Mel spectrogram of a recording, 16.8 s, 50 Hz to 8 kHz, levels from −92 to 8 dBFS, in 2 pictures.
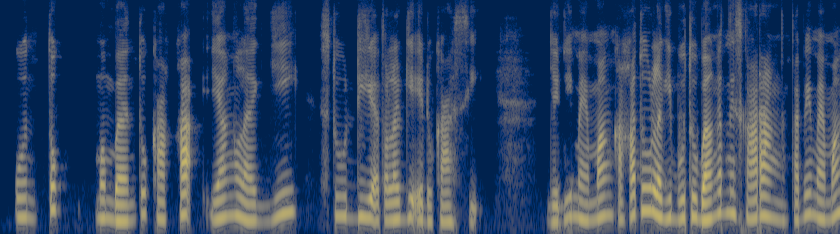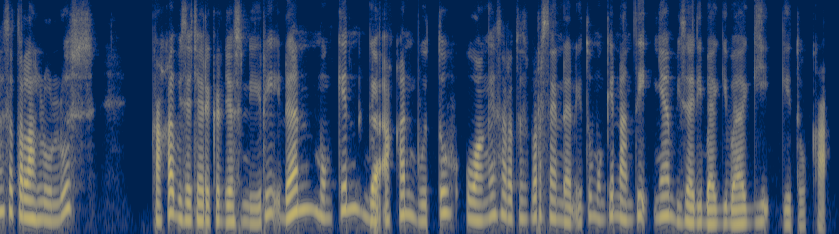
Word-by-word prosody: untuk 195 Hz, +8 st, -3 dB, 0.3 s
membantu 180 Hz, +2 st, +1 dB
Kakak 190 Hz, +5 st, +3 dB
yang 195 Hz, +3 st, -1 dB
lagi 180 Hz, +7 st, -1 dB, 0.2 s
studi, 200 Hz, -2 st, -2 dB
atau 165 Hz, +1 st, -3 dB
lagi 175 Hz, +2 st, 0 dB
edukasi. 155 Hz, -1 st, -5 dB, 0.7 s
Jadi, 170 Hz, +6 st, -3 dB
memang 185 Hz, +3 st, +1 dB
Kakak 215 Hz, +4 st, +1 dB
tuh, 260 Hz, -, +4 dB
lagi 195 Hz, -3 st, +6 dB
butuh 190 Hz, +3 st, +1 dB
banget 180 Hz, +7 st, +7 dB
nih, 235 Hz, -1 st, 0 dB
sekarang, 185 Hz, -1 st, +3 dB
tapi 185 Hz, +6 st, -2 dB
memang 190 Hz, +4 st, +1 dB
setelah 210 Hz, -7 st, +4 dB
lulus, 235 Hz, -, -4 dB, 0.6 s
Kakak 235 Hz, -1 st, +3 dB
bisa 175 Hz, -2 st, +1 dB
cari 165 Hz, -1 st, +2 dB
kerja 160 Hz, -1 st, +1 dB
sendiri, 155 Hz, +9 st, -5 dB
dan 250 Hz, +8 st, +5 dB
mungkin 240 Hz, +7 st, -2 dB
nggak 170 Hz, -7 st, +3 dB
akan 220 Hz, -1 st, -1 dB
butuh 230 Hz, +9 st, -2 dB, 0.2 s
uangnya 175 Hz, +3 st, +2 dB
100% 190 Hz, -1 st, -4 dB
dan 150 Hz, -2 st, -1 dB
itu 150 Hz, -, -9 dB
mungkin 190 Hz, +3 st, -6 dB
nantinya 200 Hz, +3 st, -2 dB
bisa 160 Hz, -2 st, -1 dB
dibagi-bagi, 140 Hz, +1 st, -1 dB
gitu 130 Hz, -3 st, -9 dB
Kak. -, -, -3 dB
185 Hz, 150 wpm, -24 LUFS, 165-210 Hz, 0.7 s, banget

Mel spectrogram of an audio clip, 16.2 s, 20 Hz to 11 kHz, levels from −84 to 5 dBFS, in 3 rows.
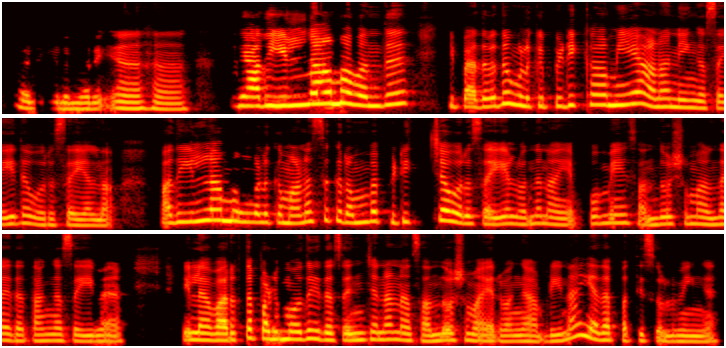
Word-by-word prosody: அப்படிங்கிற 185 Hz, -2 st, -5 dB
மாரி. 175 Hz, 0 st, -2 dB, 0.2 s
ஆஹா. 185 Hz, -2 st, -2 dB, 0.7 s
அது 265 Hz, +1 st, +5 dB
இல்லாம 320 Hz, +4 st, +7 dB, 0.2 s
வந்து 275 Hz, +2 st, +3 dB, 0.4 s
இப்போ 245 Hz, -, -3 dB
அது -, -, -1 dB
வந்து 330 Hz, +6 st, +2 dB
உங்களுக்கு 255 Hz, -4 st, 0 dB
பிடிக்காமயே, 290 Hz, +3 st, +2 dB
ஆனா 240 Hz, -1 st, +2 dB
நீங்க 215 Hz, -2 st, -1 dB
செய்த 205 Hz, +4 st, -2 dB
ஒரு 175 Hz, -1 st, -5 dB
செயல் 165 Hz, -2 st, -3 dB
தான். -, -, -10 dB, 0.4 s
அது 245 Hz, -, -1 dB
இல்லாம 300 Hz, 0 st, +4 dB
உங்களுக்கு 250 Hz, -1 st, -2 dB
மனசுக்கு 280 Hz, +6 st, -2 dB
ரொம்ப 255 Hz, +4 st, 0 dB
பிடிச்ச 255 Hz, +2 st, -7 dB, 0.2 s
ஒரு 220 Hz, -3 st, 0 dB
செயல் 200 Hz, +2 st, -1 dB
வந்து, 220 Hz, +3 st, -5 dB
நான் 185 Hz, -2 st, -3 dB
எப்பவுமே 225 Hz, +3 st, -5 dB, 0.2 s
சந்தோஷமா 205 Hz, +2 st, -4 dB
இருந்தா 190 Hz, +1 st, -1 dB
இத 180 Hz, -, -2 dB
தாங்க 180 Hz, 0 st, -3 dB
செய்வேன். 165 Hz, +1 st, -3 dB, 0.5 s
இல்ல 205 Hz, -1 st, +3 dB
வருத்தப்படும்போது 225 Hz, +2 st, +2 dB
இதை 205 Hz, -2 st, +1 dB
செஞ்சேன்னா, 210 Hz, +2 st, 0 dB
நான் 185 Hz, -2 st, -3 dB
சந்தோஷமாயிருவேங்க 170 Hz, -2 st, -2 dB
அப்டின்னா 180 Hz, -, -3 dB
எத 200 Hz, -1 st, +1 dB
பத்தி 180 Hz, 0 st, -6 dB
சொல்லுவீங்க? 160 Hz, 0 st, -2 dB
210 Hz, 160 wpm, -24 LUFS, 185-260 Hz, 0.7 s, இல்லாம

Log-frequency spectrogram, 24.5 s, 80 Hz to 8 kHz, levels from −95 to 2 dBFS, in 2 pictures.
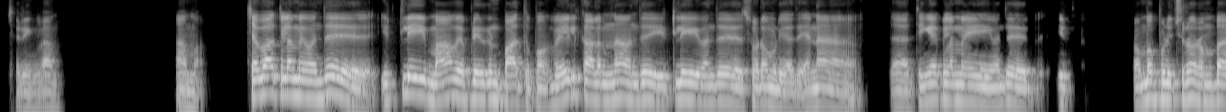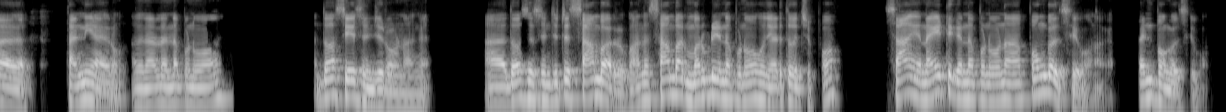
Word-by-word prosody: சரிங்களா. 90 Hz, +1 st, -6 dB, 1.3 s
ஆமா. 95 Hz, -1 st, -3 dB, 0.5 s
செவ்வாய்கிழம 165 Hz, 0 st, +4 dB
வந்து 150 Hz, +5 st, +2 dB, 0.6 s
இட்லி 170 Hz, +7 st, 0 dB, 0.2 s
மாவு 150 Hz, +4 st, +1 dB
எப்படி 140 Hz, 0 st, +2 dB
இருக்குன்னு 135 Hz, -2 st, +1 dB
பாத்துப்போம். 115 Hz, -3 st, -2 dB
வெயில் 150 Hz, +5 st, +2 dB
காலம்னா 135 Hz, 0 st, +2 dB
வந்து 130 Hz, +1 st, +1 dB, 0.2 s
இட்லி 135 Hz, +4 st, +1 dB, 0.2 s
வந்து 120 Hz, +2 st, 0 dB, 0.3 s
சுட 115 Hz, 0 st, 0 dB
முடியாது. 95 Hz, -3 st, 0 dB
ஏனா, 110 Hz, +2 st, 0 dB, 0.9 s
திங்ககிழமை 130 Hz, 0 st, 0 dB, 0.3 s
வந்து 125 Hz, +2 st, 0 dB, 1.2 s
ரொம்ப 130 Hz, +4 st, +3 dB
புளிச்சுரும். 135 Hz, +1 st, +2 dB
ரொம்ப 125 Hz, +1 st, +1 dB, 0.8 s
தண்ணியாயிரும். 125 Hz, -7 st, 0 dB
அதனால 110 Hz, +2 st, -1 dB
என்ன 115 Hz, +1 st, 0 dB
பண்ணுவோம். 115 Hz, +2 st, -2 dB, 1.1 s
தோசையே 160 Hz, -1 st, +2 dB
செஞ்சுருவோம் 100 Hz, -5 st, 0 dB
நாங்க. 85 Hz, 0 st, -7 dB, 0.7 s
ஆ -, -, -2 dB, 0.2 s
தோச 140 Hz, +1 st, +2 dB
செஞ்சுட்டு 135 Hz, +2 st, +1 dB
சாம்பார் 150 Hz, 0 st, +3 dB
இருக்கு. 90 Hz, +3 st, -3 dB
அந்த 135 Hz, +1 st, -1 dB
சாம்பார் 155 Hz, -3 st, +2 dB
மறுபடியு 155 Hz, +2 st, +2 dB
என்ன 140 Hz, -, +2 dB
பண்ணுவோம், 130 Hz, +2 st, -1 dB
கொஞ்சம் 115 Hz, -3 st, +1 dB
எடுத்து -, -, -1 dB
வச்சுப்போம். -, -, -5 dB, 0.6 s
சாயங் 150 Hz, -5 st, +1 dB
நைட்க்கு 175 Hz, -3 st, +2 dB
என்ன 135 Hz, -1 st, +1 dB
பண்ணுவோனா, 130 Hz, +1 st, 0 dB, 0.2 s
பொங்கல் 180 Hz, +2 st, +2 dB
செய்வோம் -, -, -5 dB
நாங்க. -, -, -18 dB, 0.3 s
வெண் 145 Hz, +2 st, +1 dB
பொங்கல் 100 Hz, -8 st, 0 dB
செய்வோம். -, -, -15 dB
130 Hz, 125 wpm, -23 LUFS, 115-145 Hz, 1.3 s, செவ்வாய்கிழம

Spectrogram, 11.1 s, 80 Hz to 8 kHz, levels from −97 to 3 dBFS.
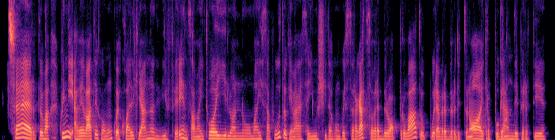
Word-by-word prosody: Certo, 225 Hz, -6 st, +5 dB
ma 175 Hz, -1 st, +2 dB, 0.2 s
quindi 260 Hz, +2 st, +3 dB
avevate 165 Hz, +5 st, +3 dB
comunque 170 Hz, +2 st, -1 dB
qualche 175 Hz, +2 st, -1 dB
anno 175 Hz, +4 st, -1 dB
di 165 Hz, -3 st, -6 dB
differenza, 165 Hz, +3 st, -3 dB
ma 150 Hz, 0 st, -3 dB
i 155 Hz, -, -6 dB
tuoi 185 Hz, 0 st, +3 dB
lo 170 Hz, 0 st, -2 dB
hanno 165 Hz, 0 st, -4 dB
mai 170 Hz, +1 st, -3 dB
saputo 180 Hz, -, -2 dB
che 165 Hz, -6 st, -5 dB
maga 150 Hz, +1 st, -3 dB
sei 155 Hz, +1 st, -6 dB
uscita 160 Hz, +1 st, -6 dB
con 160 Hz, +1 st, -7 dB
questo 165 Hz, +1 st, -6 dB
ragazzo? 150 Hz, +1 st, +2 dB
Avrebbero 155 Hz, +1 st, 0 dB
approvato 175 Hz, +8 st, 0 dB
oppure 165 Hz, -1 st, -3 dB
avrebbero 150 Hz, 0 st, -2 dB
detto: 145 Hz, 0 st, -8 dB
"No, 170 Hz, +4 st, +5 dB
è 155 Hz, -, +3 dB
troppo 155 Hz, +1 st, -5 dB
grande 160 Hz, +1 st, -1 dB
per 160 Hz, +2 st, -6 dB
te!" 160 Hz, -1 st, -4 dB
165 Hz, 185 wpm, -23 LUFS, 155-175 Hz, 0.2 s, Certo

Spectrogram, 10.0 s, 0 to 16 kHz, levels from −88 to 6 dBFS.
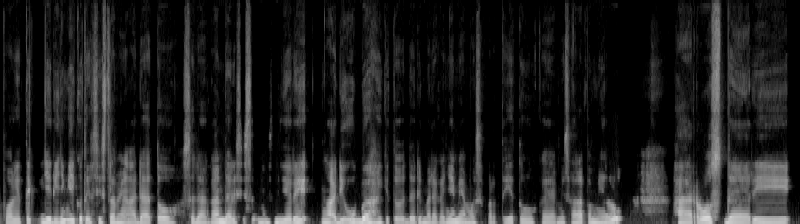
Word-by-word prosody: politik 210 Hz, +7 st, -3 dB
jadinya 220 Hz, +3 st, +3 dB
ngikutin 235 Hz, -9 st, +1 dB
sistem 190 Hz, -1 st, -1 dB
yang 180 Hz, -, -3 dB
ada 180 Hz, +2 st, 0 dB
tuh, 175 Hz, -1 st, -1 dB
sedangkan 195 Hz, +8 st, +1 dB
dari 205 Hz, -4 st, +2 dB
sistemnya 195 Hz, 0 st, -6 dB
sendiri 195 Hz, +8 st, +1 dB
enggak 205 Hz, -2 st, +1 dB
diubah, 250 Hz, +2 st, +4 dB
gitu, 150 Hz, -1 st, -6 dB
dari 165 Hz, +3 st, -3 dB
merekanya 175 Hz, +6 st, -2 dB
memang 205 Hz, -9 st, 0 dB
seperti 170 Hz, +8 st, -7 dB
itu. 190 Hz, -6 st, -6 dB
Kayak 165 Hz, -1 st, -7 dB
misalnya 175 Hz, +6 st, -3 dB
pemilu 210 Hz, 0 st, +1 dB, 0.7 s
harus 185 Hz, +10 st, +4 dB
dari 210 Hz, +6 st, +1 dB
195 Hz, 145 wpm, -20 LUFS, 175-225 Hz, 0.7 s, diubah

